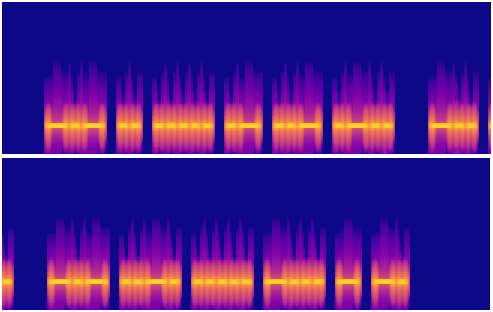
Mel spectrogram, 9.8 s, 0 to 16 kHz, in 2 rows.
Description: Morse code, heard as a keyed tone, about 20 wpm, 700 Hz. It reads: KI5AUL DE KF5BTN
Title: USA Callsign DE Callsign - 6 Characters - 20wpm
